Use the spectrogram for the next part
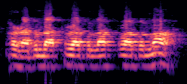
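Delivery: loud, excited chant of the ball; hollering. A narrator's reading. Poet voices the ball flying off the wall, hollering. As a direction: holler it out in three even bursts. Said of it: "hollers the ball".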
